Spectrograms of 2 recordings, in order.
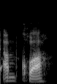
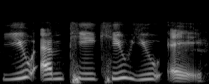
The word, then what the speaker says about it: Umpqua: Becky says she grew up in the 100 valleys of the Umpqua. Good luck. That would be my try at that. Spelled UMPQUA, Cheryl.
